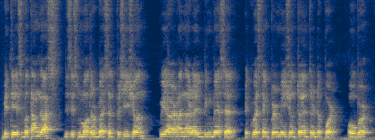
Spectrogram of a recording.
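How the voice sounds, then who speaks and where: A man acting as a ship's radio operator over a ship's radio, speaking in formal, measured radio procedure and spelling out letters and digits one by one. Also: lowish voice, monotone, darkish tone, reverberant, poor audio. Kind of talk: scripted maritime radio procedure.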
